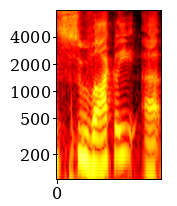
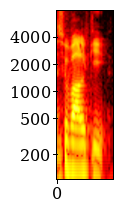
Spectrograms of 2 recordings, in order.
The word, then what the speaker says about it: souvlaki: The chicken souvlaki. Said it wrong again. Suvalki.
